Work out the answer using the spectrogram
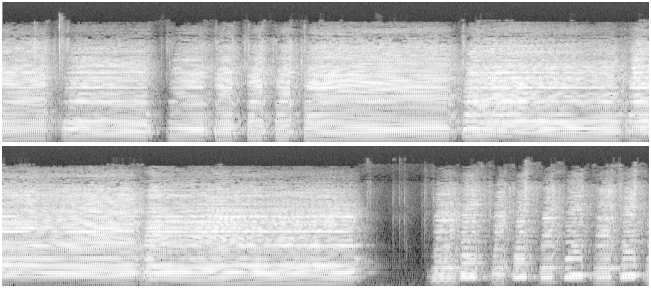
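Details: Bayan (button accordion) whose bass G reed had squeaked on bellows opening, tested after the reed was centered. Clear, steady reed notes on bellows open and close with no squeak or rasp. Normal reed after repair.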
